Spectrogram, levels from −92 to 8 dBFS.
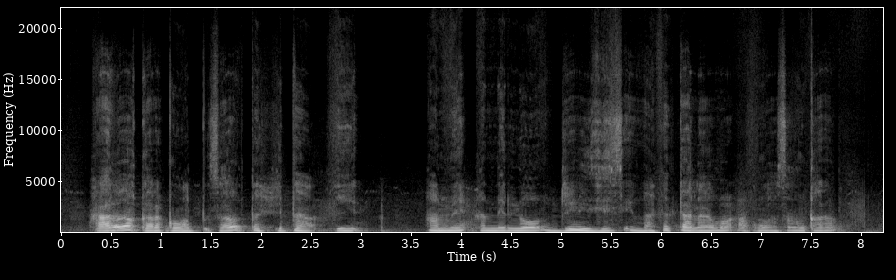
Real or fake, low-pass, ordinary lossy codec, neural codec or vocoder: fake; none; none; codec, 44.1 kHz, 1.7 kbps, Pupu-Codec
